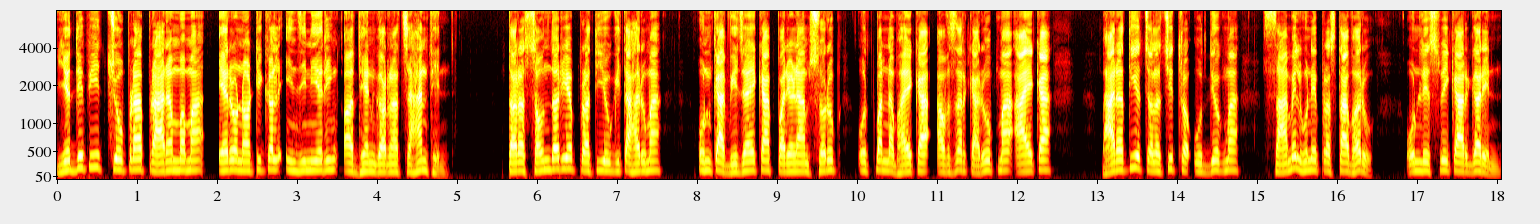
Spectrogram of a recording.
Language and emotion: Nepali, neutral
